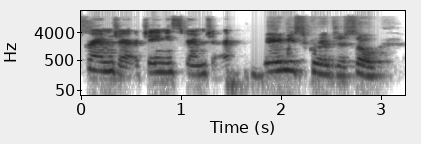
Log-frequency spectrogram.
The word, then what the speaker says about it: Scrimgeour: Jamie and I'm gonna I don't want to mispronounce your last name so give that last name to me again it's Scrimgeour Jamie Scrimgeour Amy Scrooge's so I'm very sensitive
